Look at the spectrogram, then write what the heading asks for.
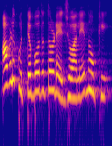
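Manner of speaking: ordinary delivery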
